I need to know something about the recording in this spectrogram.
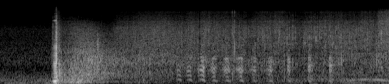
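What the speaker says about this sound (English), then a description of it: "First up we have our 357 mag. See what this will do." .357 Magnum revolver fired at a test box from a few feet away, a single sharp loud crack followed by a fading rumble and light rattling.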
